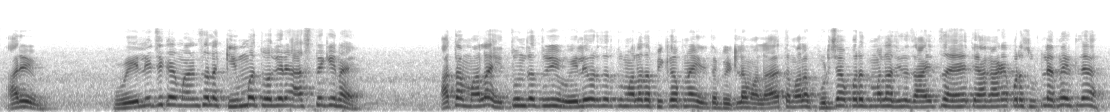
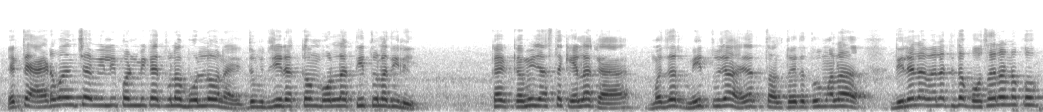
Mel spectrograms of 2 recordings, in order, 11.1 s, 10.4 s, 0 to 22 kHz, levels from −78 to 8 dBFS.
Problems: none marked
